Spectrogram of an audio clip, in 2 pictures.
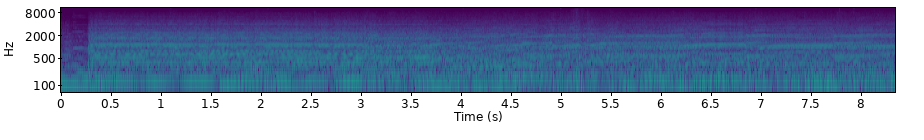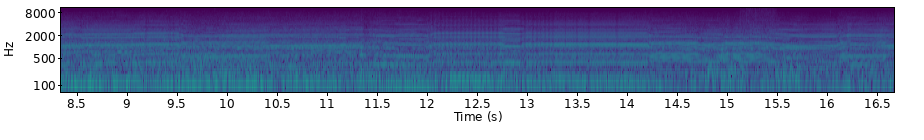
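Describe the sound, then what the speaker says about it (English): Several 990cc four-stroke Yamaha racing motorcycle engines idle and burble together on the grid before the Australian Grand Prix at Phillip Island in a racing game, a steady continuous drone with shifting pitch throughout. "Engines fired up, riders ready, just a few moments to go and another Australian Grand Prix will begin here at Phillip Island."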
